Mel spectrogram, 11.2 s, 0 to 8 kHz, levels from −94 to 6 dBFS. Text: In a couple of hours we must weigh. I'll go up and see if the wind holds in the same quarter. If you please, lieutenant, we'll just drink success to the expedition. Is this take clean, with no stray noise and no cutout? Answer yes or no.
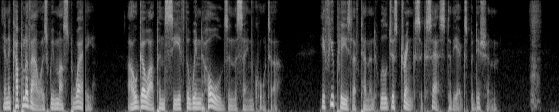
no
